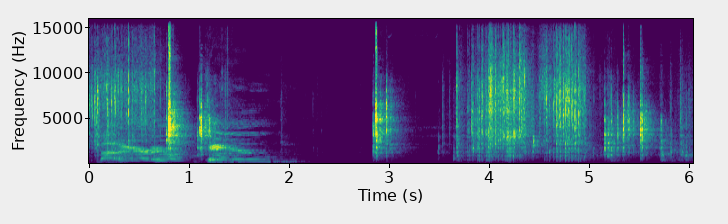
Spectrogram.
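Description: A brand-new Golden Universal Tarot deck being riffle-shuffled by hand: its stiff cards snap once and then flutter together in a rapid run of clicks in the second half. Before that comes about two seconds of a man's murmuring voice.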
